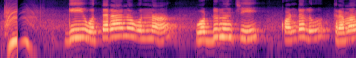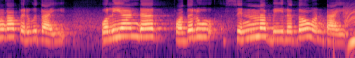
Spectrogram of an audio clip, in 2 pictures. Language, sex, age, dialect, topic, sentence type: Telugu, female, 36-40, Telangana, agriculture, statement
